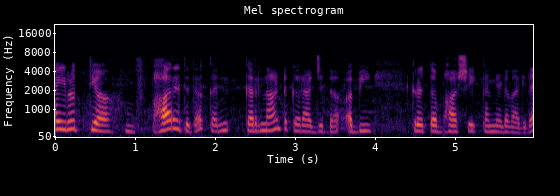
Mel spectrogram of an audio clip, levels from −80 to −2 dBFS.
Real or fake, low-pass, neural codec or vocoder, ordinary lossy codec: fake; 7.2 kHz; codec, 24 kHz, 6 kbps, HILCodec; none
